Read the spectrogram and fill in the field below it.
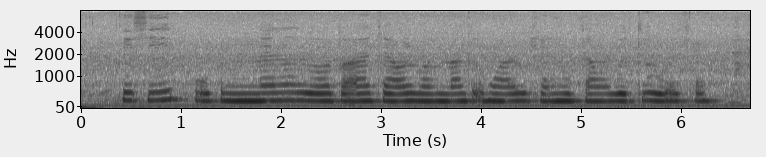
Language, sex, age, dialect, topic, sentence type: Maithili, female, 18-24, Angika, agriculture, statement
